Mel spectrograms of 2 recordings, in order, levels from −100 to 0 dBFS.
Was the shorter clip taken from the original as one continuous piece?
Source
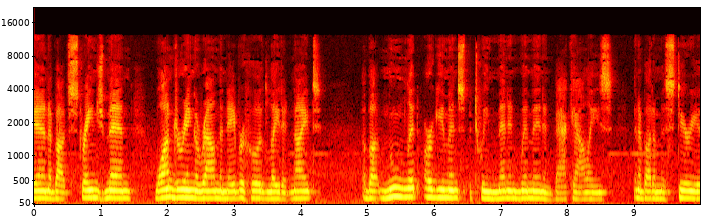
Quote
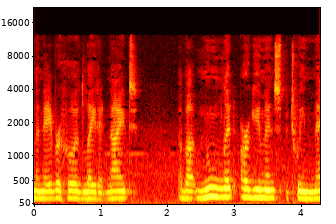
yes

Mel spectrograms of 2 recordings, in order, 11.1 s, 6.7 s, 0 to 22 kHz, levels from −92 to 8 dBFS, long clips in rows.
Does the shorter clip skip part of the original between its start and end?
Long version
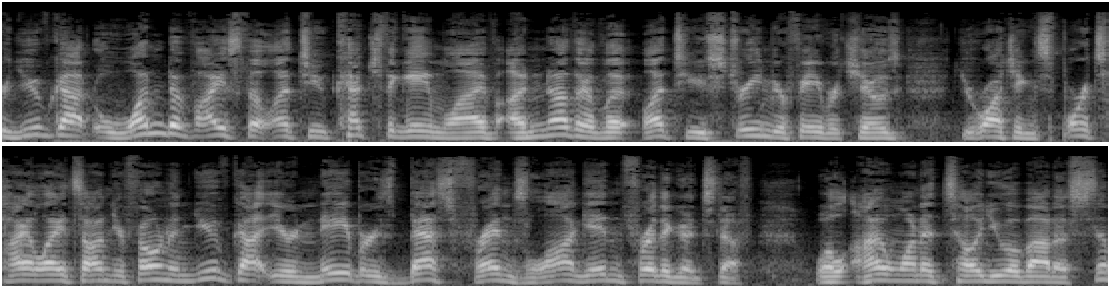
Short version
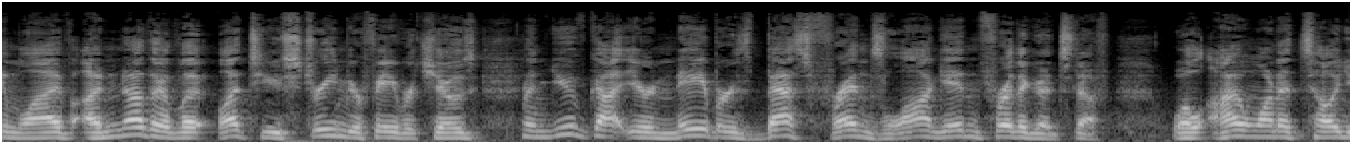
yes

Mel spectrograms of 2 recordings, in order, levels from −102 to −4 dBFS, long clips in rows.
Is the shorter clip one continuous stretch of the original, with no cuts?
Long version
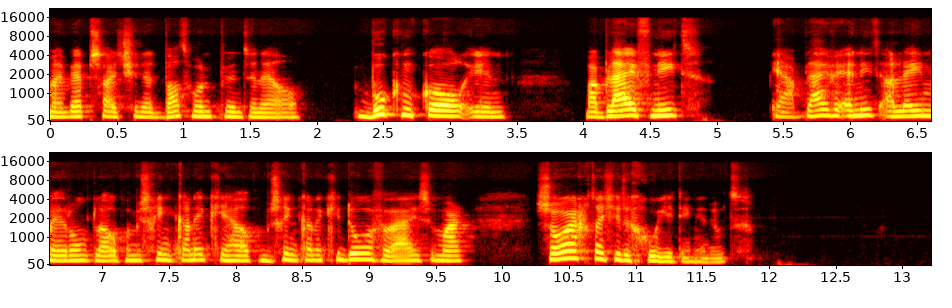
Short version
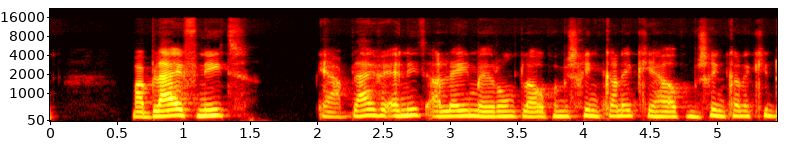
yes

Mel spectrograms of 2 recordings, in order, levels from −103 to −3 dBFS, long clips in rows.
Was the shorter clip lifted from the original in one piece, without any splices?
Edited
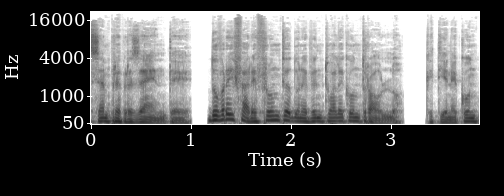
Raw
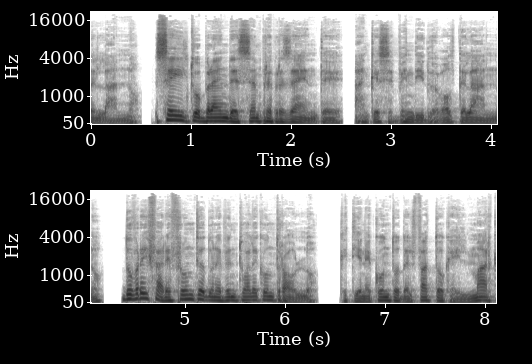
no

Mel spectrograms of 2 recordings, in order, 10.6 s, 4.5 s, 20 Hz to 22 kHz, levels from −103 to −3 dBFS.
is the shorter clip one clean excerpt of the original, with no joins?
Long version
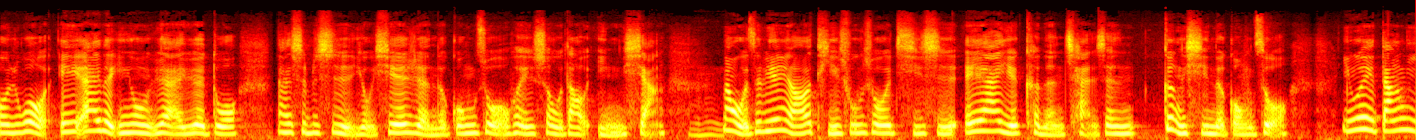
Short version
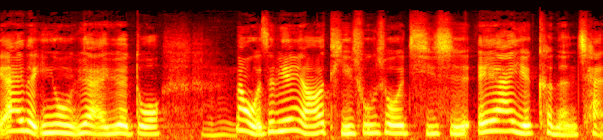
no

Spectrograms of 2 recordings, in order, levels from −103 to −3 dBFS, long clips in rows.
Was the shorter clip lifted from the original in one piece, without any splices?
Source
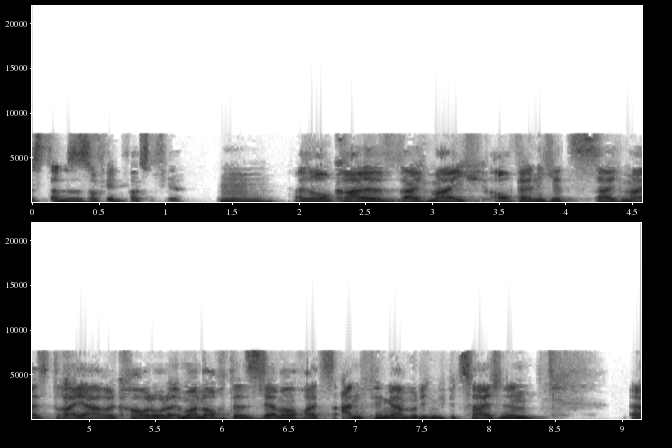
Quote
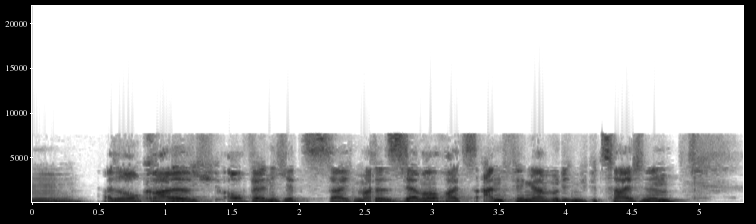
no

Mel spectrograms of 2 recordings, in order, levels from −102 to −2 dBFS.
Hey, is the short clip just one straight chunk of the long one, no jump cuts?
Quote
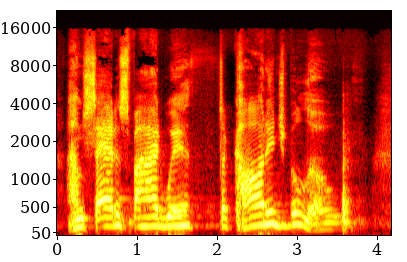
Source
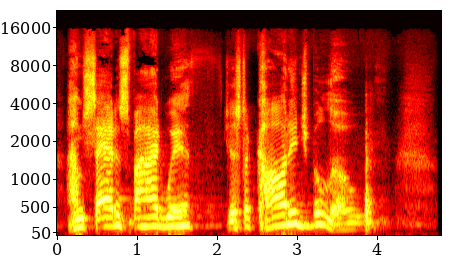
no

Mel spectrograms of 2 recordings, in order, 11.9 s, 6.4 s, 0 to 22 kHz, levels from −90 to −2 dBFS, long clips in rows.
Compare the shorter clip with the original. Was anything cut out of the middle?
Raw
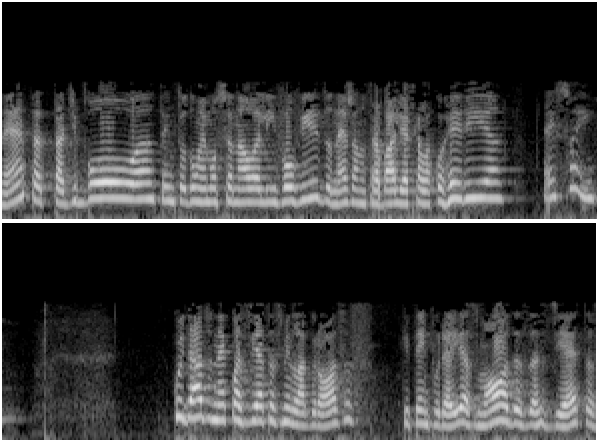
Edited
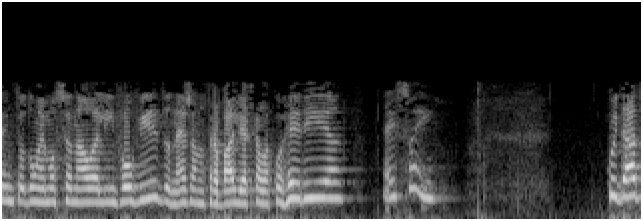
no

